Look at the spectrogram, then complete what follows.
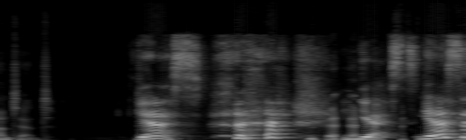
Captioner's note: laughing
